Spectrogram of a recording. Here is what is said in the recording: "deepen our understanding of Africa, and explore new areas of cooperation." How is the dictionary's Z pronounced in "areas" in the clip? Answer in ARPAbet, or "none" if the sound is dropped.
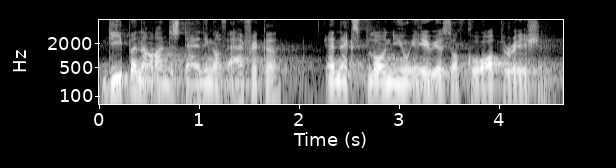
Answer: S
